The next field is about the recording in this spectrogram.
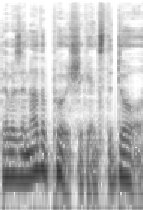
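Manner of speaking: plain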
